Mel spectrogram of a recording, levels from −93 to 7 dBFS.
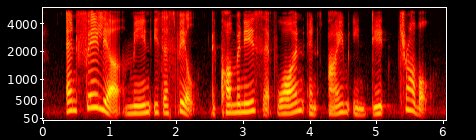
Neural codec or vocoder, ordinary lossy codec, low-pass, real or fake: none; none; 5.4 kHz; real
